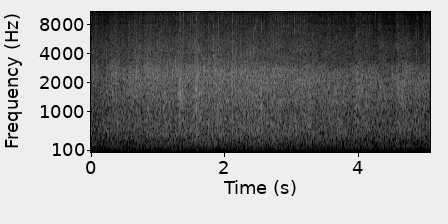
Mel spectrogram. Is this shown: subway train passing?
no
